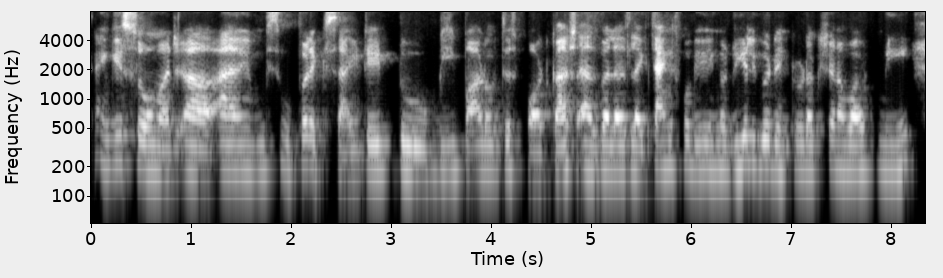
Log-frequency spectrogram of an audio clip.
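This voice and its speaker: A young woman from India, speaking English with a Gujarati accent, is a UX designer appearing as a guest in a casual interview. Her voice is on the low side with a dark tone, and she speaks earnestly with many fillers.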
